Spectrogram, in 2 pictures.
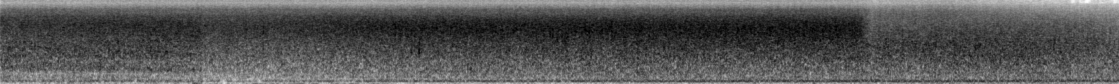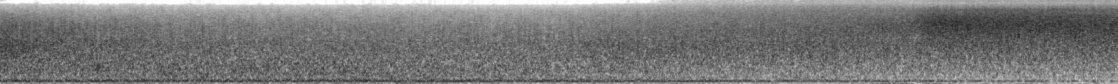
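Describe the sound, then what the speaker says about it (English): Small waterfall on Horton Creek near Payson, Arizona, pours over rocks in a dense, continuous rushing roar, close and loud, steady for the whole stretch with no voices. "The sound of the rushing water over the rocks was incredible."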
